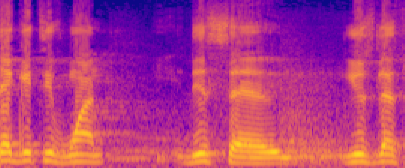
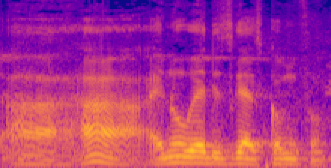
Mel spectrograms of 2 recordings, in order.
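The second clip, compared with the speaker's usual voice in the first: knowing aha; 9 semitones lower, 6 dB quieter than usual. Retold or imitated. Recognizing a singer's voice.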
